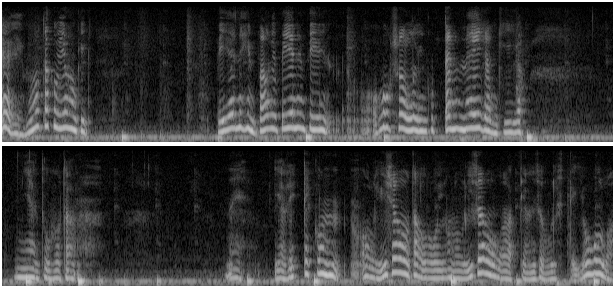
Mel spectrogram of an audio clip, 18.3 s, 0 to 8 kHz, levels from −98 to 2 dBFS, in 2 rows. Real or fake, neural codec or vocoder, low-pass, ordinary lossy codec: real; none; 7.2 kHz; none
